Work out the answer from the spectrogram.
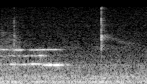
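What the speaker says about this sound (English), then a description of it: "I heard a scream. What's going on? it's my cat." A house cat yowls in a brief, drawn-out, wavering cry followed by a couple of faint clicks, heard at moderate distance over quiet room noise.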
